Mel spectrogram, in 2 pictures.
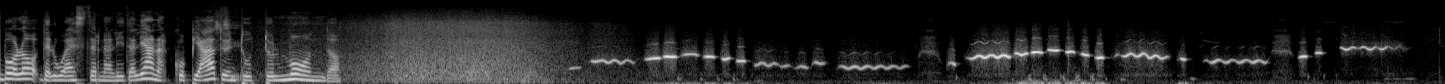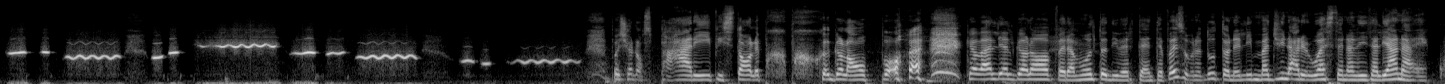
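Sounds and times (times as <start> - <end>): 
speech: 0.0 - 3.6, 20.6 - 28.8
brief burst of broadband rushing noise: 3.4 - 6.3
lone vigorous whistled melody in Italian western film style: 5.7 - 20.3.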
